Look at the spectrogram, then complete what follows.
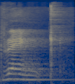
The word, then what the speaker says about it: drank: Well, that's how you spell it, but when you pronounce it, drank. Drank. You write with an A, but you pronounce it with an E.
